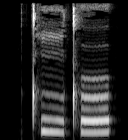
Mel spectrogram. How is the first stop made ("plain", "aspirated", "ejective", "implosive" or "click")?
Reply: aspirated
